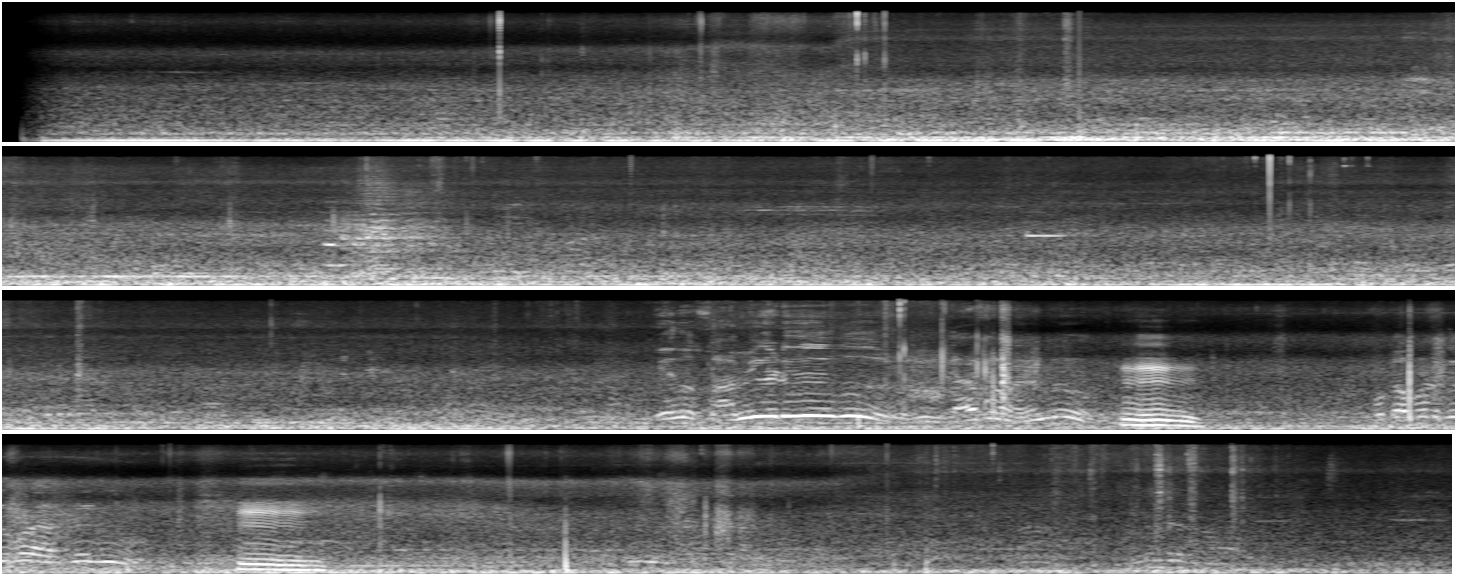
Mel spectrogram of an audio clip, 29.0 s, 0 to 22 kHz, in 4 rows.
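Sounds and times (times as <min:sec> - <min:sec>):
traffic rumble: 0:00.2 - 0:29.0
indistinct voices: 0:21.4 - 0:25.6.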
